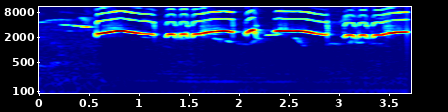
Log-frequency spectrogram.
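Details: Orange-headed thrush in full 'gacor' teler-style song, rich in varied material: long, pure, ringing whistles that hold steady then dip and rise, broken by quick stuttered notes, loud and clean above faint low rumble.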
